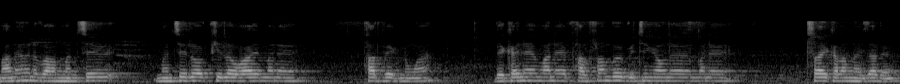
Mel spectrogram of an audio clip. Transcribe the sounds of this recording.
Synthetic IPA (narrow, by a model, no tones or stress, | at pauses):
manɯhɯnɯbamanse | manselɔpʰilawɦajmane | pʰaɾpʰɾek̚nɔŋa | bekʰajnɯmanepʰaɾpʰɾambɯbitʰiŋawnɯmane | tʰɾajkʰalamnajzaɾɯ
